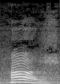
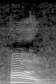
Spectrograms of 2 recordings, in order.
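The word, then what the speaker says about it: hour: Before a silent H, for example, I will meet you in an R. H is silent here, so the sound is vowel sound. I will meet you in an R.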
